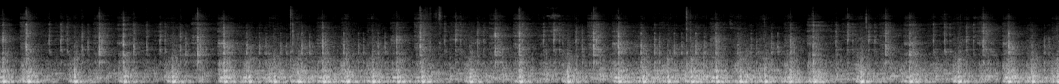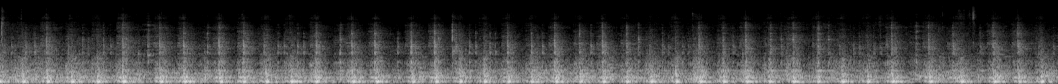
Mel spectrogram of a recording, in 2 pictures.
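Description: Tahitian drum music for ʻōteʻa dancing: wooden slit drums beaten in a fast, steady, driving rhythm over deep drum beats.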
